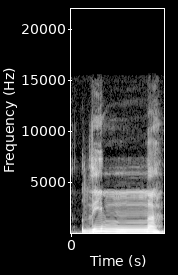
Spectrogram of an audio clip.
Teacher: mim yang bertasdid ghunna musyadadah kita dengungkan selama tiga harakat. Dzimmah ta marbutah yang berharakat fathah tanwin dan dibaca waqaf maka dibaca sukun walaimmah.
